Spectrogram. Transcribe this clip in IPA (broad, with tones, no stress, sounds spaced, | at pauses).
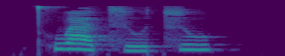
t̪ʰ w a˥˧ t͡s u˨˩ t͡s u˦ p̚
